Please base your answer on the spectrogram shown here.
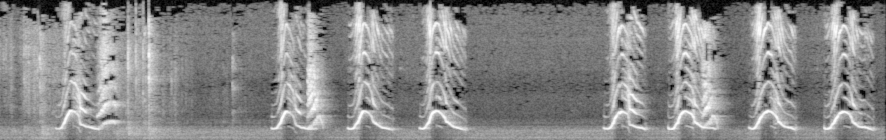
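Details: Cockatiel kept as a pet vocalising to win its owner's attention; repeated steeply rising and falling whistles, a lone call followed by groups of three and four, each note under half a second.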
